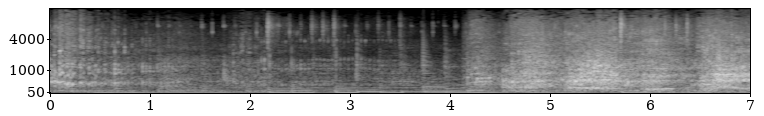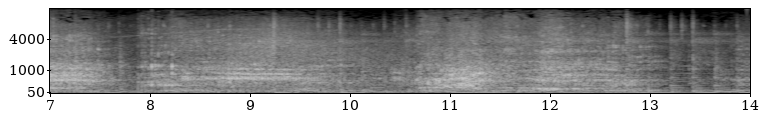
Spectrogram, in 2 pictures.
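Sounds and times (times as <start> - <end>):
big cat growling and roaring: 0.0 - 3.3, 4.2 - 14.0.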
